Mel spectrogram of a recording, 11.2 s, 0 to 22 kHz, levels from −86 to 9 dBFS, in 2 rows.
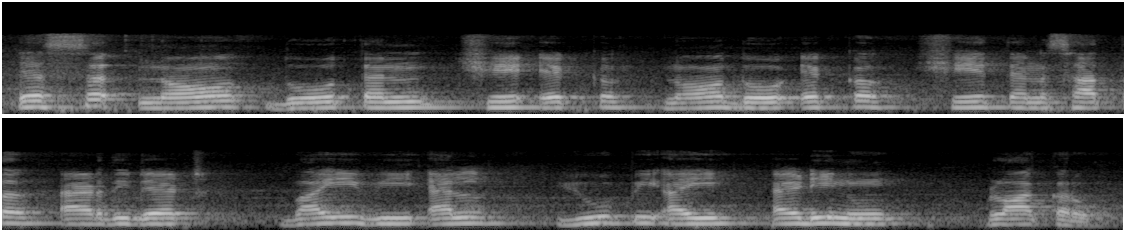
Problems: background sounds at intervals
